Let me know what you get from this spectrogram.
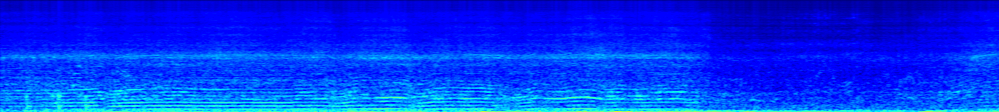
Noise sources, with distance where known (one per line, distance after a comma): unidentified powered saw, near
